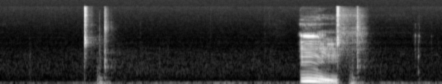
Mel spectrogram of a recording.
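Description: A soft menu click sounds as a selection changes.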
